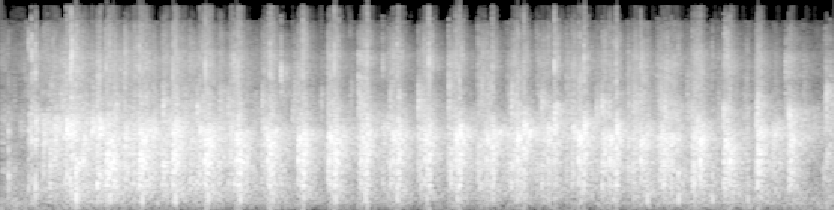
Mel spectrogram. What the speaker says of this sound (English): Please again give all of our award winners one more round of applause.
